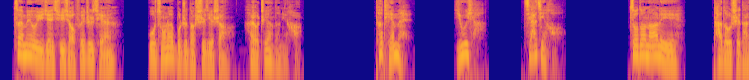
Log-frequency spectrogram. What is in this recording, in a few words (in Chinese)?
男 旁白 微电影旁白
